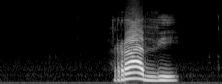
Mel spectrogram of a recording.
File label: "radhi", Swahili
